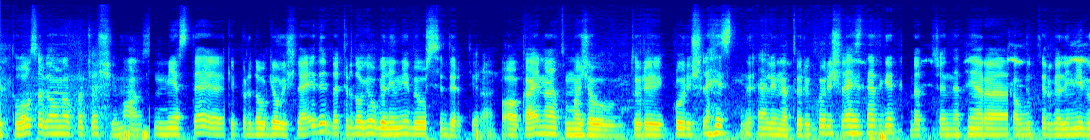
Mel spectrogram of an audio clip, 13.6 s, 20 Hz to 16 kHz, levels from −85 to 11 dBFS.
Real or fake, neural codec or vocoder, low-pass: fake; codec, 44.1 kHz, 7.8 kbps, DAC; 14.4 kHz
